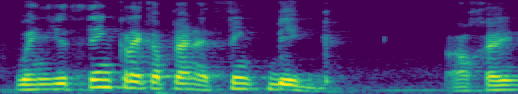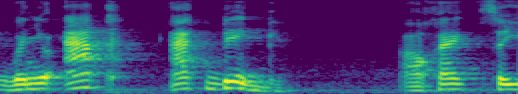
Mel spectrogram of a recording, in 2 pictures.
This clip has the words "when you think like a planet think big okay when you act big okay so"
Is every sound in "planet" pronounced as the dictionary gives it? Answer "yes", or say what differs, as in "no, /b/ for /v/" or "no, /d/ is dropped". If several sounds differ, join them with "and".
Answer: no, /l/ is dropped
